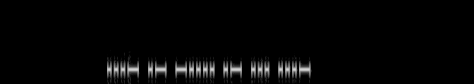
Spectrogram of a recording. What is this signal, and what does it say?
Morse code, heard as a keyed tone, about 36 wpm, 700 Hz. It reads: VA6ASV
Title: DXCC-100 Call Signs - 6 Characters - Repeated 2x - 35wpm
